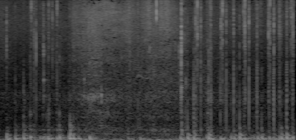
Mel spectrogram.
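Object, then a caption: Hardcover sketchbook in plastic shrink wrap. A medium black hardcover sketchbook, solid and still in its plastic shrink wrap with a paper band, lies on a wooden table and is tapped with the fingertips and short nails of both hands. Quick, soft, dull taps land in an uneven patter, mostly deep thuds with a light crinkly click from the wrap. Near the middle there is a brief smoother stretch of faint brushing against the plastic.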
